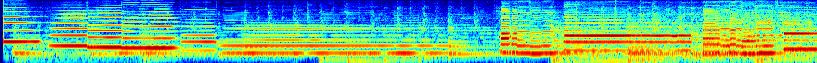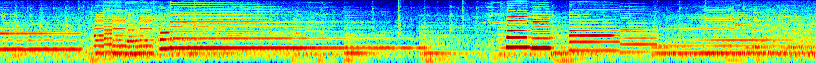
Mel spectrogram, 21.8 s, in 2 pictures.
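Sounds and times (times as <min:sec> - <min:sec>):
romantic music at 88 BPM: 0:00.0 - 0:21.7.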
